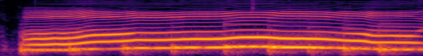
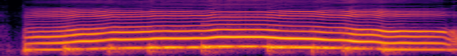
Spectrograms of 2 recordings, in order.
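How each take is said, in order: First: The sound resonates at the back of the mouth. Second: The sound resonates at the front of the mouth. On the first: "이렇게 뒤로 쓸 수도 있고" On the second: "앞으로 쓸 수도 있고"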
